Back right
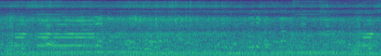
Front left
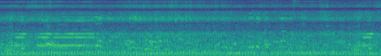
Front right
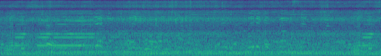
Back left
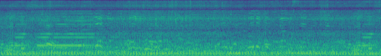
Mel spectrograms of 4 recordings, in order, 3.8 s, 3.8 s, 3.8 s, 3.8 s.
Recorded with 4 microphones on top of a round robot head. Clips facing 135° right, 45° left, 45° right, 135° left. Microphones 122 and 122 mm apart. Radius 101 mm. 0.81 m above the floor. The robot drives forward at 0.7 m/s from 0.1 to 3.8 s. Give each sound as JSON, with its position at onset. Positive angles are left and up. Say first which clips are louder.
{"t": 0.0, "sound": "a vehicle", "louder": "front left 5 dB, back left 10 dB", "azimuth_deg": 115}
